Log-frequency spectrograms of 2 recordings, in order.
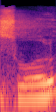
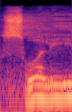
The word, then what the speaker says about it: Swoole: meso and SW so the pronunciation is is dependent on you you can call it swo swoly SW anyone is fine um quick show of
